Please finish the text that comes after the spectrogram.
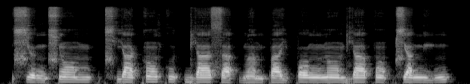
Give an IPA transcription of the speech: ɕ ə˨˩ ŋ ɕ ɔ̃˧ m | t͡ɕʰ j a˨˩ k ɔ̃˧ k u˨ t̚ b j a˧ s a˨ ʔ b ã˨˩ m p a˧ j p ɔ˧ ŋ n̪ ɔ̃˧ b j a˧ p ɔ̃˨ p̚ ɕ a˧ n i˨˦ ŋ

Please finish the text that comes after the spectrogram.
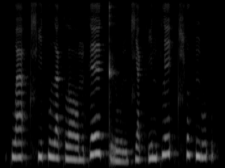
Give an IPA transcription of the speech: k w a˦˥ ʔ t͡ɕʰ i˦˥ t̚ w ɯ˧ a̯ k l ɔː˨˩ m k ɛː˥˩ k̚ t r u˩˦ n t͡ɕ a˨˩ k̚ ʔ i˧ n k l e˥˩ ʔ t͡ɕʰ o˥˩ k̚ ŋ u˦˥ ʔ

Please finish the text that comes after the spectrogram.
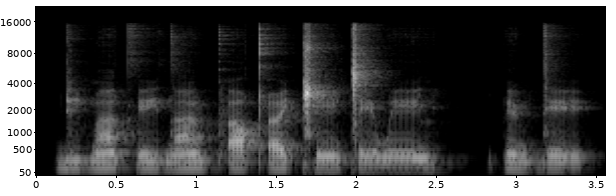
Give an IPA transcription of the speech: ɖ i b ã tʼ e i̯ d ã u̯ pʼ a qʼ e ǁ ẽ ǀ e w ẽ lʲ | p ẽ ɖ d e

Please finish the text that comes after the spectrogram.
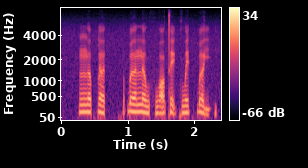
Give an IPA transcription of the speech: ŋ əː˦˥ p̚ l ə˨˩ t̚ | ɓ əː˧ n ə˨˩ w h w ɔ̰˧˥ t̪ ḛ˧˨ k w e˦˥ k̚ ɓ ə̰˧˨ j ʔ

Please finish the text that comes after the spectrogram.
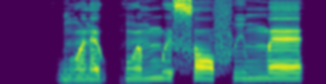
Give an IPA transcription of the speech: ɡʷ ɛ̃˨ ɾ ɛ˨ kʷ ɛ̃˨˦ m ɨ˧ s ɔ˦˨ f i˦ m ɛ˦

